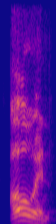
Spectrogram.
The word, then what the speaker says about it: Owen: How do you say his last name? Is it Oman? Omen? What do you say? Went out and scored 108. Mitchell Owen. Owen, that's what it is.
